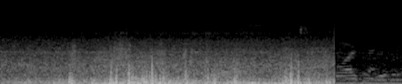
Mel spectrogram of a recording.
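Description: A bus engine rumbles loudly close by as it pulls past.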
